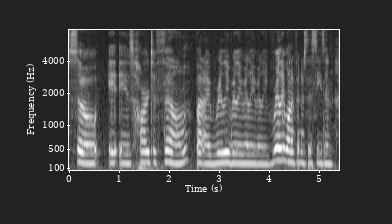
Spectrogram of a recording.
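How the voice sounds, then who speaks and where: A woman with an American accent speaks at a moderate pace and medium pitch, somewhat breathy and with hardly any pauses. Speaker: youtuber reacting to TV. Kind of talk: casual chat. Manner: animated.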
